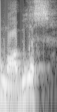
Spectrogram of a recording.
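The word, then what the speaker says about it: Möbius: है, ओ मतलब है, लेकिन जर्मन लैंग्वेज में मोबियस के जो स्पेलिंग आप लिखते हैं ना, MOE, इस तरह, यानी ये वाला जो ओ है ना, वो ओ और ई को दोनों को कंबाइन करके आवाज देता है, ठीक है ना, ये साउंड देगा, मोबियस।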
